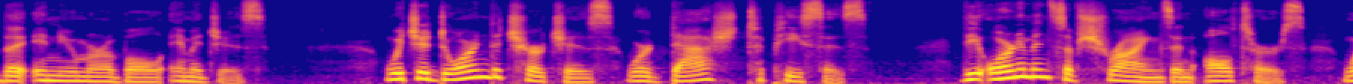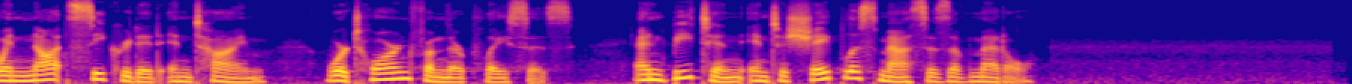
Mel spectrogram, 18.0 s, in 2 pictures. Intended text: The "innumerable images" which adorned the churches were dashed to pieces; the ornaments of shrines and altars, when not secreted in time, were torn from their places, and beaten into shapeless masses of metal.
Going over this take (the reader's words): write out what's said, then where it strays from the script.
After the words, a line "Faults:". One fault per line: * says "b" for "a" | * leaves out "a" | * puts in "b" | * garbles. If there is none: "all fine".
The "innumerable images" which adorned the churches were dashed to pieces; the ornaments of shrines and altars, when not secreted in time, were torn from their places, and beaten into shapeless masses of metal.
Faults:
all fine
